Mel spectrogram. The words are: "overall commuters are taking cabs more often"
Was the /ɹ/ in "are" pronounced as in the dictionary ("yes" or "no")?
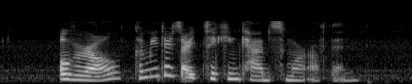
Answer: yes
